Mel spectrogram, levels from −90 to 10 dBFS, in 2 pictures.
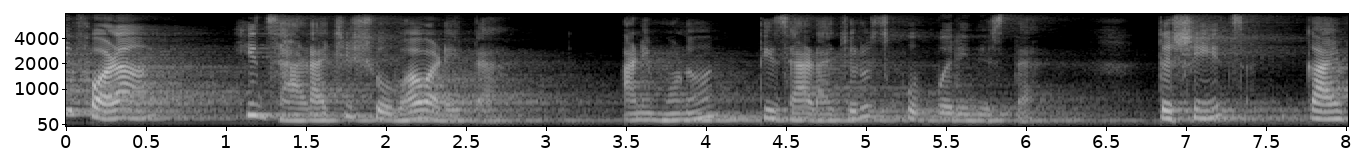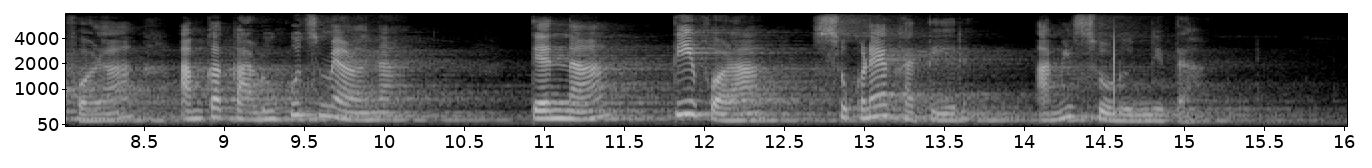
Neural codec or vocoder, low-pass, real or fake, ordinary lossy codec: none; none; real; none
